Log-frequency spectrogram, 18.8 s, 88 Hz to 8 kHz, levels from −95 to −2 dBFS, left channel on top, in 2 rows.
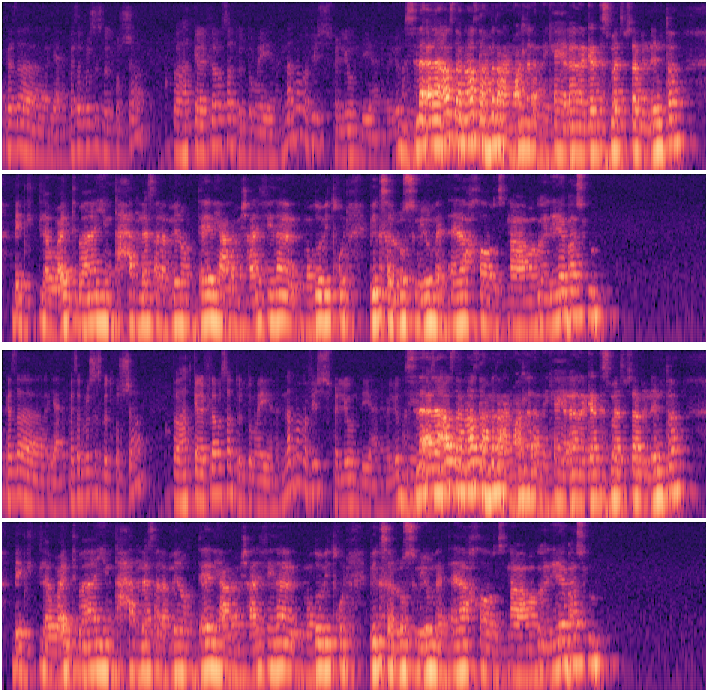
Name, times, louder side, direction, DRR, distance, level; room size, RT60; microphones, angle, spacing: voice 1, 0.0-1.9 2.3-6.1 16.9-17.0, right 3 dB, 60° right, 0.5 m, -34 dB
voice 2, 5.3-17.3, equal, 20° left, 0.7 m, -22 dB
2.2 x 2.1 x 3.4 m
head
